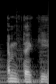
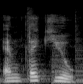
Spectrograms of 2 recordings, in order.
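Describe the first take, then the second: First: The letters get Indonesian letter names. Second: The letters get English-style letter names. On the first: The speaker calls it right. "seharusnya M T Q saja" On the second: The speaker calls it wrong. "dibaca ke Inggris-Inggrisan"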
